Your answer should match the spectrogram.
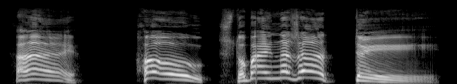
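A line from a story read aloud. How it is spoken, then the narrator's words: Shouting after someone. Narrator (Russian): кричал ему вслед Чихан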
